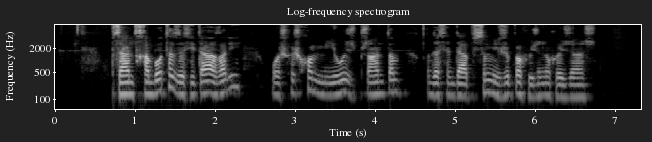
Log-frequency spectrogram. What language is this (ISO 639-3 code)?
kbd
